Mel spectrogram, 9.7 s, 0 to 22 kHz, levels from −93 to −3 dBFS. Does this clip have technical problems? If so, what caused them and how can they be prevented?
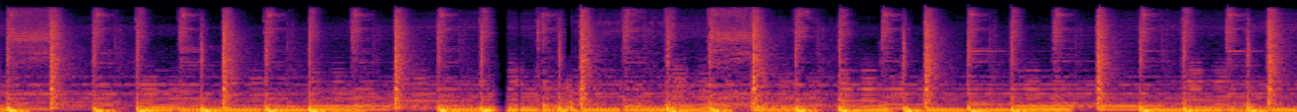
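Yes. A short stall from a late packet comes first: at 3.69 s a packet arrived late and the jitter buffer ran dry. The receiver held the last sound for about 0.1 s until 3.81 s, then resumed with nothing lost. A deeper adaptive jitter buffer would absorb that delay.

Short concealed packet loss follows twice, at 3.87 to 3.91 s and 4.03 to 4.08 s. In each case about 20 ms never reached the decoder, and the receiver covered the gap by extending the preceding sound, leaving brief smears. Forward error correction or redundant packets would recover these gaps.

A call bitrate drop runs from 4.25 to 6.52 s. The bandwidth estimate collapsed and the encoder was starved of bits, falling from about 48 kbps to about 12 kbps for roughly 2.2 s, so the sound turns coarse and dull. A steadier connection and gentler congestion control would keep the bitrate up.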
